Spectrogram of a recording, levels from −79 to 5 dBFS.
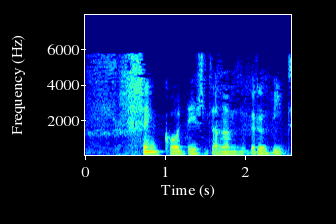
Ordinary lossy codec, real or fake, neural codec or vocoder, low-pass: MP3, 24 kbps; fake; codec, 16 kHz, 1.1 kbps, Voila-Tokenizer; 7.2 kHz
